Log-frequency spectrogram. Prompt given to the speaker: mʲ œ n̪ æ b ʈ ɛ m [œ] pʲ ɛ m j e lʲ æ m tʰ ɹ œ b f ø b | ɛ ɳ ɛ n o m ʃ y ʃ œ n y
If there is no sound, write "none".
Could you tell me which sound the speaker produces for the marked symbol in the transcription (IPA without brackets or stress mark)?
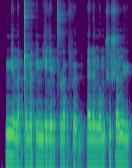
æ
